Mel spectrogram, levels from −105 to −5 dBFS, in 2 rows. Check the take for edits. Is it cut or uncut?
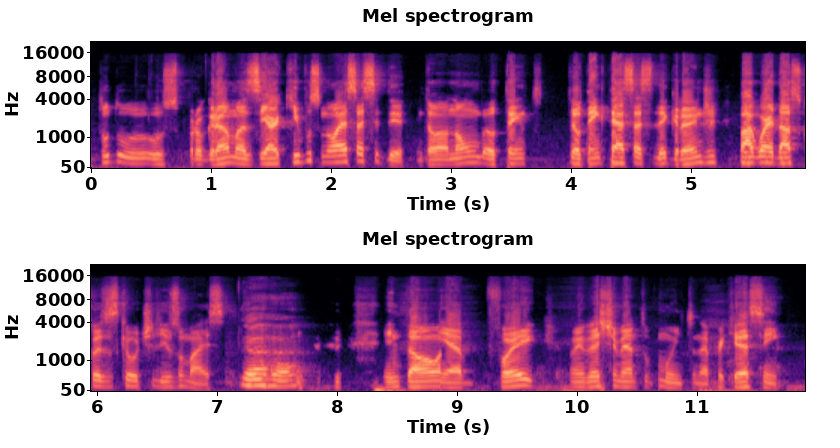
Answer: cut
